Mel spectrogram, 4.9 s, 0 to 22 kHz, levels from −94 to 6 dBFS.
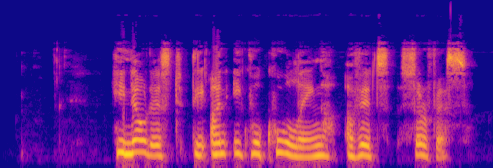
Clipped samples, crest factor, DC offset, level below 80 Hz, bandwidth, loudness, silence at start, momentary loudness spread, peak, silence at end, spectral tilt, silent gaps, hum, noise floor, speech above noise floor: under 0.1%; 14 dB; under 0.1%; -58 dBFS; 9.2 kHz; -13 LUFS; 1.15 s; 8 LU; 0 dBFS; 0.25 s; -3 dB/octave; none; none; -63 dBFS; 50 dB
